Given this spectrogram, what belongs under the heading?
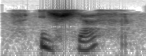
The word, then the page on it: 's Ischias: Alsatian; Bas-Rhin; Reichshoffen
